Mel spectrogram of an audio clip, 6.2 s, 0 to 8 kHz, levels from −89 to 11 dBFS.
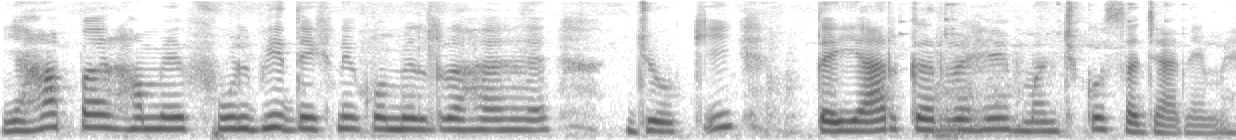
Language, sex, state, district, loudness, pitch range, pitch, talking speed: Magahi, female, Bihar, Samastipur, -31 LUFS, 205-245 Hz, 235 Hz, 175 wpm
